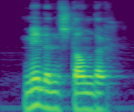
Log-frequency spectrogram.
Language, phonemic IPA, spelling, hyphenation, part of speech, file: Dutch, /ˈmɪ.də(n)ˌstɑn.dər/, middenstander, mid‧den‧stan‧der, noun, Nl-middenstander.ogg
- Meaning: a small retail business owner, retailer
